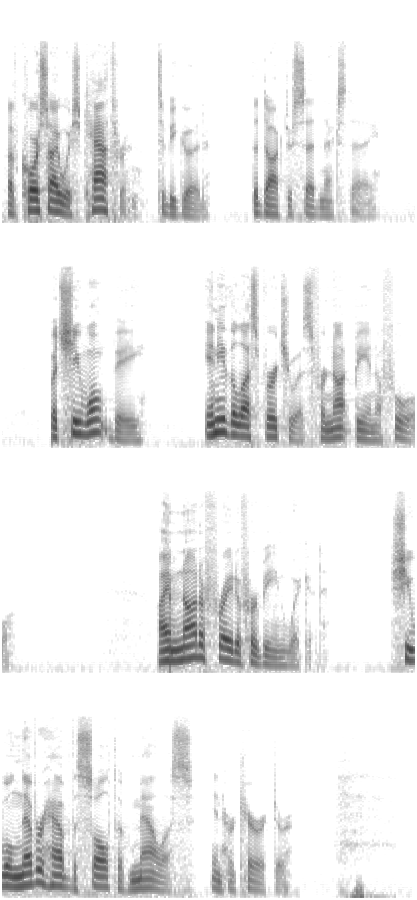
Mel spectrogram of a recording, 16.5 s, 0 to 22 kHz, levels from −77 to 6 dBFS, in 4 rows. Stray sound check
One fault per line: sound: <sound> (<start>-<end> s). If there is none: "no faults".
sound: breath (15.7-16.3 s)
